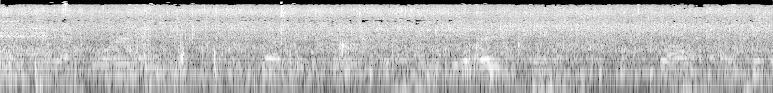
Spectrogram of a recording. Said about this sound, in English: This is really pretty here. The water is trickling down the hill. Uh, it's just like a little scene from The Lord of the Rings. Really pretty.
